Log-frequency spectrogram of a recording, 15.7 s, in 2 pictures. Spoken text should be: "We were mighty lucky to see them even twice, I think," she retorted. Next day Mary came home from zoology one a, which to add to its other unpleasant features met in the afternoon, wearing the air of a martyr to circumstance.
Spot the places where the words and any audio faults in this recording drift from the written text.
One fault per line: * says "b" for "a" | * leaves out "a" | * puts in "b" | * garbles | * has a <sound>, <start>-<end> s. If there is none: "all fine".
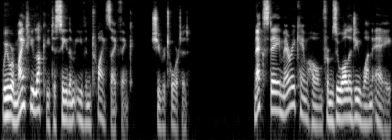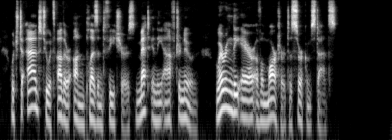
all fine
